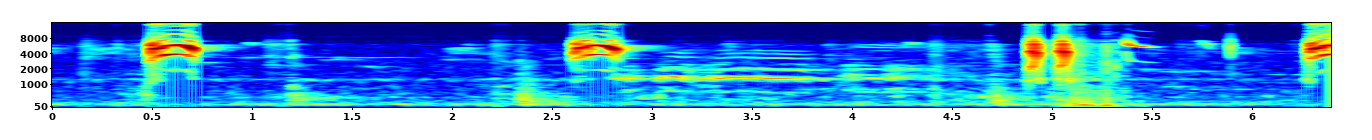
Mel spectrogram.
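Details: Plain-throated sunbird, recorded as a prompt for caged birds to sing: two sharp, high arched chirps, then a soft steady tone and a fluttering, wing-like burst with a quick rising squeak, ending with another chirp.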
